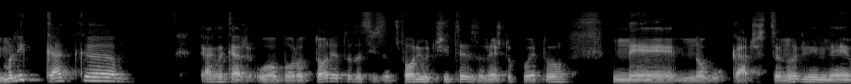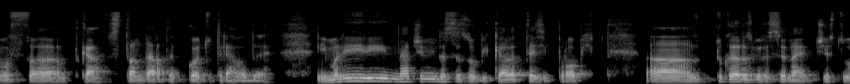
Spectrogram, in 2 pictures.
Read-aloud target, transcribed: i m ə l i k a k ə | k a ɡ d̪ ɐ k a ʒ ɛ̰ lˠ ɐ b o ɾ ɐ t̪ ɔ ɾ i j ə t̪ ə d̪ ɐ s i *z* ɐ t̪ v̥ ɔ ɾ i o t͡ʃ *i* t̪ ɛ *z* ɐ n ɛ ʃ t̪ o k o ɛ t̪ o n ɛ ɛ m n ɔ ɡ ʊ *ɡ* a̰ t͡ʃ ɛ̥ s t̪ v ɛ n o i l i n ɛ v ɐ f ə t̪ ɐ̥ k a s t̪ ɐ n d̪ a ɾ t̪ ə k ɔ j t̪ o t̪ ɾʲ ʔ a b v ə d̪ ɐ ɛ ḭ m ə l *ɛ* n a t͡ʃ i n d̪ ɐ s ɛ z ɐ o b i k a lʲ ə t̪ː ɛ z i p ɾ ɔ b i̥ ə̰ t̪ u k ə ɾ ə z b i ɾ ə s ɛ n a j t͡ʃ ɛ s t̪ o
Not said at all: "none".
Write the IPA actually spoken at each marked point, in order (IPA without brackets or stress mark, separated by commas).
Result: z, i, z, k, i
